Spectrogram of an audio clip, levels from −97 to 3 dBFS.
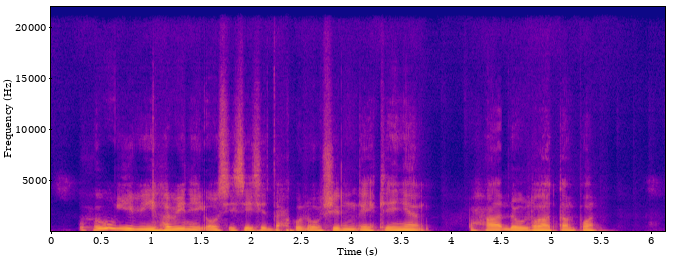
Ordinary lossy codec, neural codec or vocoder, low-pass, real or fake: none; codec, 44.1 kHz, 2.6 kbps, DAC; none; fake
